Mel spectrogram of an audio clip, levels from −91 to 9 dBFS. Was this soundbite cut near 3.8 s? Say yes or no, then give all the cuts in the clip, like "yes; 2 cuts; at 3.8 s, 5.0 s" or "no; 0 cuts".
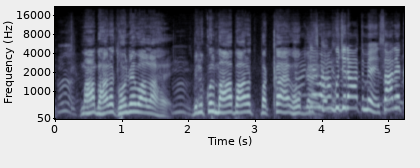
yes; 1 cut; at 3.8 s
